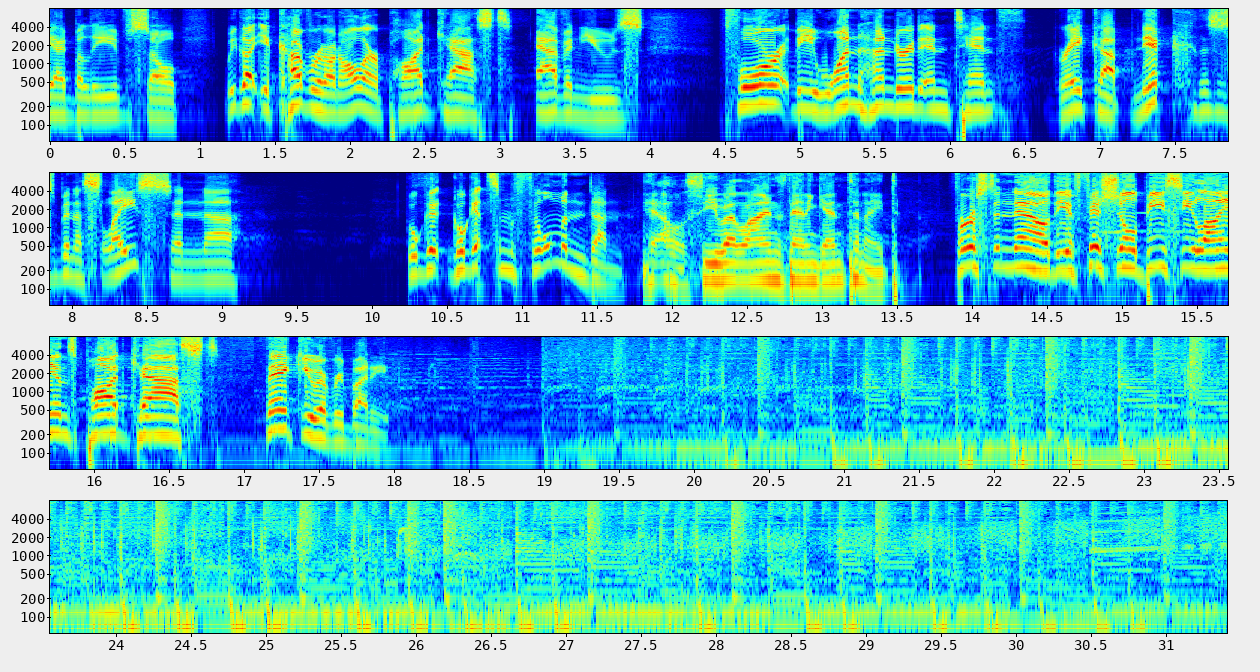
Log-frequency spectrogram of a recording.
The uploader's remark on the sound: Live From Lions Den In Hamilton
